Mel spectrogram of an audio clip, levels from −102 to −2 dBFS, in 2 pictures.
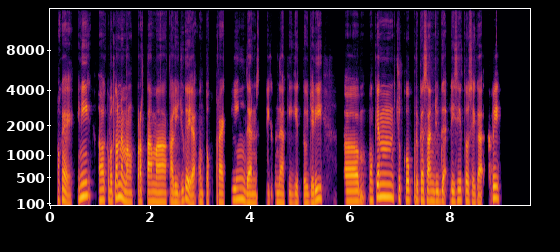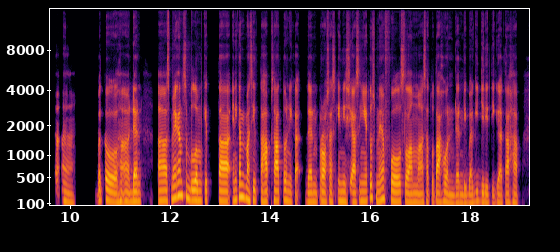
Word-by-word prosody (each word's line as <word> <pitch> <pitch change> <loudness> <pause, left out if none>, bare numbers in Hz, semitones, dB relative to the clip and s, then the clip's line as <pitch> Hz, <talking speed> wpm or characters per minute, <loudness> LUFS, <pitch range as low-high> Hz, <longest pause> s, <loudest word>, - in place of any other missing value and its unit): Oke, 135 -9 -2
ini, 205 +2 +3
eee, 150 -6 -1
kebetulan 150 +7 +1
memang 130 -2 +1
pertama 130 -2 +3
kali 125 -1 -1
juga 145 +4 0
ya 110 -3 +2
untuk 120 -1 -7
tracking 155 +5 -1
dan 120 -3 +1
sedikit 115 +2 -13
mendaki 120 0 -4
gitu. 115 0 -5
Jadi, 145 +9 0 0.4
eee, 135 0 +4 0.2
mungkin 190 +6 +3
cukup 150 -2 -2
berkesan 135 -1 0
juga 135 - -2
disitu 140 +1 -2
sih, 115 -3 -4
Kak, 110 -1 -1
tapi 175 -1 +1 0.7
heeh, 135 -5 -5 0.5
betul, 140 -4 +1
heeh, 135 -2 0
dan, 135 +1 +4 0.4
eee, 145 +1 +4
sebenarnya 175 +7 +2
kan - - -7
sebelum 145 -4 +3
kita, 140 -1 +3
ini 150 - -3
kan 190 -3 +3
masih 145 -1 +1
tahap 135 +1 +2
1 140 +1 +3
nih, 130 -3 -5
Kak, - - -2
dan 125 -1 -1
proses 130 -1 +1
inisiasinya 135 0 0
itu 185 +6 -2
sebenarnya 155 +4 -1
full 130 -1 +2
selama 120 -2 +1
1 120 +1 -6
tahun 125 -4 +1
dan 110 0 -3
dibagi 115 +3 -4
jadi 120 -2 -4
3 115 -2 -4
tahap. 120 0 -3
135 Hz, 170 wpm, -24 LUFS, 120-145 Hz, 0.7 s, eee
